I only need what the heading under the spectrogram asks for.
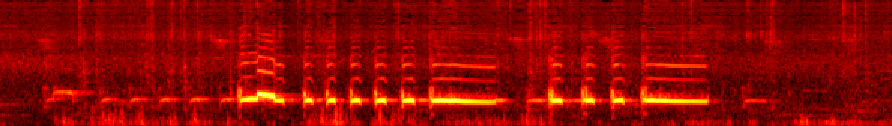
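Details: Bangkok-type zebra dove with a big voice, quick to answer other doves: soft low trilled cooing first, then a loud phrase of a rising note, a run of about six short staccato coos and a long held note, repeated with several more short coos.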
